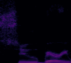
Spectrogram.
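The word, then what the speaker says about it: Sue Barry: Most people think berry is spelled like a fruit or Halle Berry, but no, it's Sue Berry with an A, like soul singer Barry White's first name.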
